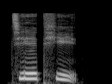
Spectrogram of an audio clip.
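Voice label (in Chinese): "接替" Chinese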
